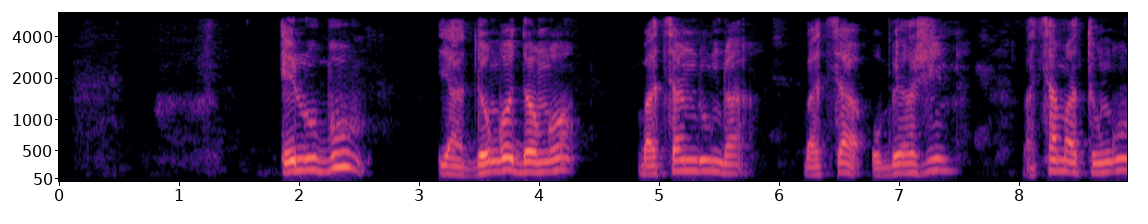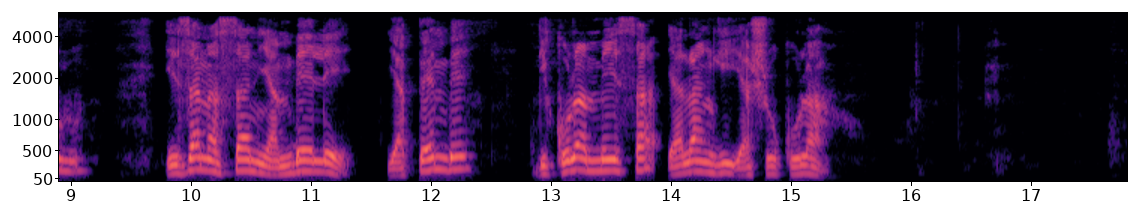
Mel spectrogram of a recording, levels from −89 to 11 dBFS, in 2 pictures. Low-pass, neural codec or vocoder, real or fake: 5.4 kHz; none; real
